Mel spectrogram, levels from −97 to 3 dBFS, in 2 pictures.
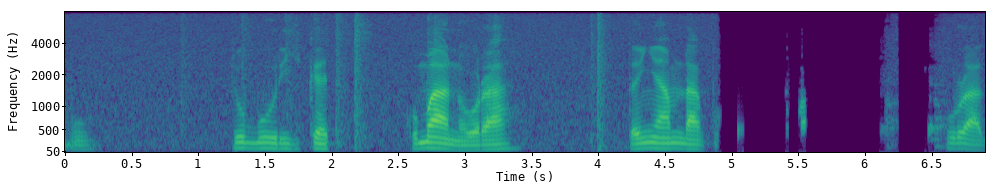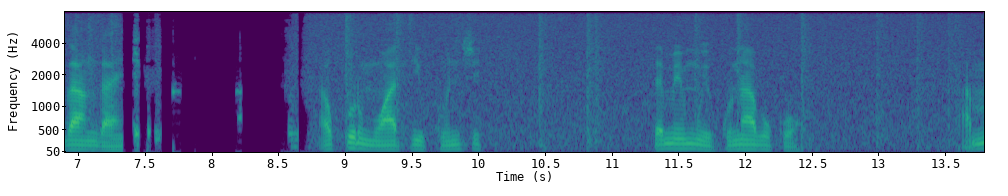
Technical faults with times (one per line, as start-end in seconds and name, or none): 4.89-6.49 speech suppressed in double talk
6.15-6.60 other side's voice leaking through
7.33-8.73 speech suppressed in double talk
7.40-7.74 other side's voice leaking through
8.18-8.24 other side's voice leaking through
8.57-8.67 other side's voice leaking through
